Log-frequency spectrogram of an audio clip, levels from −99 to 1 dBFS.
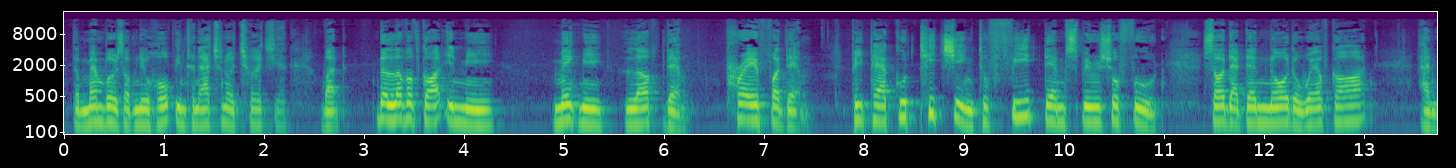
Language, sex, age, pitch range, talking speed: English, male, 60-79, 140-180 Hz, 165 wpm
